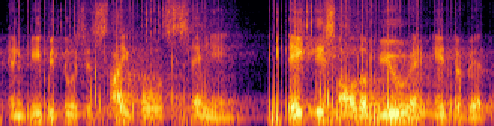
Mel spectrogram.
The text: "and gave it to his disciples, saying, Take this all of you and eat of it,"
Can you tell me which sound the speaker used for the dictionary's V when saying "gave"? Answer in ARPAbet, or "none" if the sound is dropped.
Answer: P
